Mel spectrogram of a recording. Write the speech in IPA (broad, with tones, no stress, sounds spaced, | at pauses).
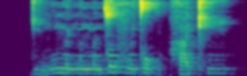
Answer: k iː˨˩ ŋ uː˥ ŋ ɵ˨˧ ɥ ŋ ɐ˧ n m ɵ˨˥ n t͡s o˥ w f uː˨˥ j t̪ o˨˩ w kʷ ɐ˧ p̚ h aː˨˥ j kʰ iː˧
